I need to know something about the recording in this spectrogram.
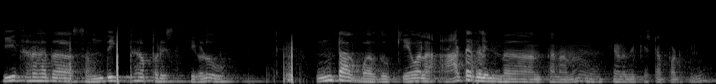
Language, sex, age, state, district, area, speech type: Kannada, male, 18-30, Karnataka, Tumkur, rural, spontaneous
